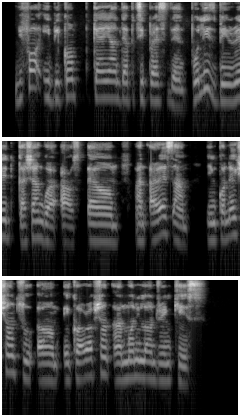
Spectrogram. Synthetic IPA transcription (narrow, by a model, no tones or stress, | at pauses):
bifɔibikɔ̃mkɛ̃njãndɛpju̥tipɹɛsidɛ̃nt̚polis̬bĩnɹedkaʃãŋɡwaʔaʊtmãnaɹɛstãm | ĩnkɔnɛkʃɔ̃ntumekɔɹɔpʃɔ̃nãnmɔnilɔ̃ndɹĩŋkʰes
